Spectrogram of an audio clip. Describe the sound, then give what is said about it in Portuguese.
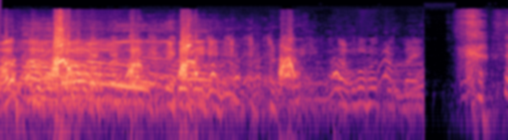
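A dog barks a few times in short, sharp bursts, mixed with people talking in the background, followed by a brief silence and one more yelp. “Olha este animal. Dê! Está bom. Tudo bem, cão, estás bom?”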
